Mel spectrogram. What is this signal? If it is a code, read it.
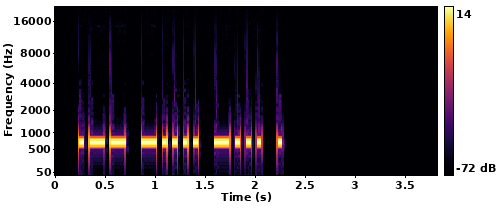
Morse code, heard as a keyed tone, about 23 wpm, 700 Hz. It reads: W6BE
